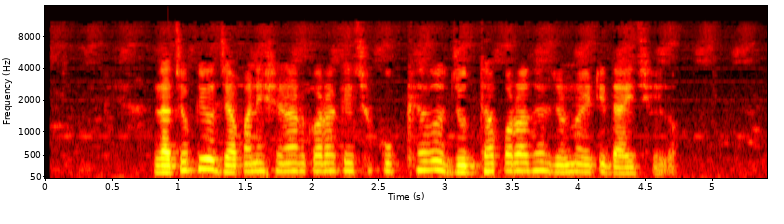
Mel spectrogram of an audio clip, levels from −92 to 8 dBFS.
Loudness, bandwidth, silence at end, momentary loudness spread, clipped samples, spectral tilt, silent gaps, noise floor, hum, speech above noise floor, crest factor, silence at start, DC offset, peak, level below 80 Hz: -20 LUFS; 11.5 kHz; 0.7 s; 11 LU; under 0.1%; -7 dB/octave; none; -49 dBFS; none; 29 dB; 20 dB; 0.8 s; under 0.1%; 0 dBFS; -50 dBFS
